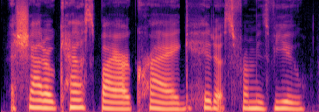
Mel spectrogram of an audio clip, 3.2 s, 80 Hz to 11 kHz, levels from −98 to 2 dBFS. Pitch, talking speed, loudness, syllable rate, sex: 190 Hz, 205 wpm, -16 LUFS, 4.2 syllables/s, female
